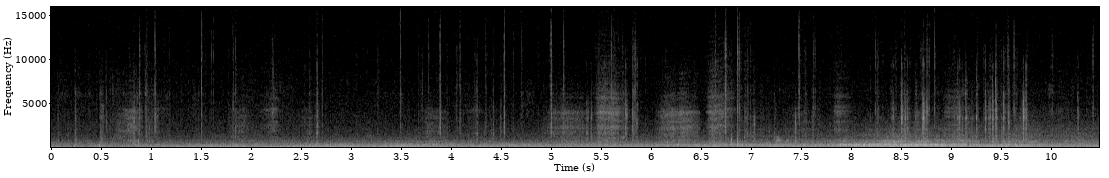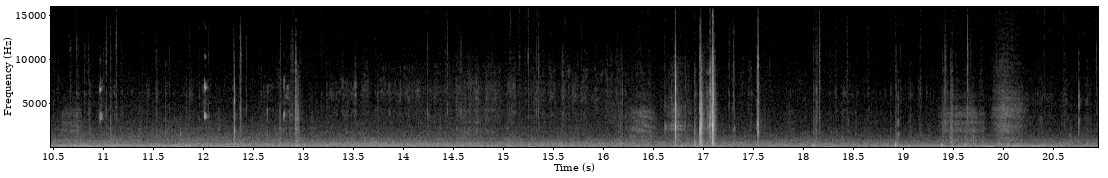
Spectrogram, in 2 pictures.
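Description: Felt-tip marker scratching in short strokes on a whiteboard as figures are drawn, over a low rustling, with a cluster of sharp taps of the marker near the end.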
